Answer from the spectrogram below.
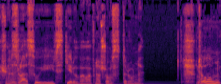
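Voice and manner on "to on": a sudden high cry of recognition. A narrator's reading. Family crying out as the stranger approaches, a high cry. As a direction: shout it out, pitched high. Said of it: "krzyknęli razem Zdenka".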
